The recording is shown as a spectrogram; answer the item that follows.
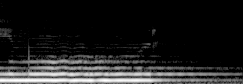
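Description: The final note of a Hindu devotional bhajan, held steadily on one pitch as a sung or hummed tone, then fading out about three-quarters of the way through.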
